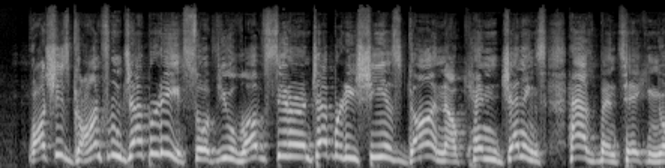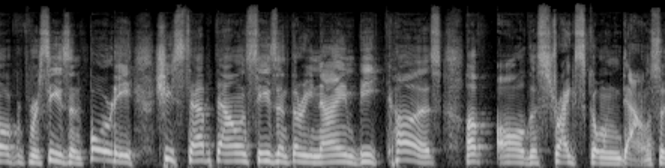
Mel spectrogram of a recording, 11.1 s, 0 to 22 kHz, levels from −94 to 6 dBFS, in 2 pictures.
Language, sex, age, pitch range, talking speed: English, male, 30-49, 155-230 Hz, 210 wpm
